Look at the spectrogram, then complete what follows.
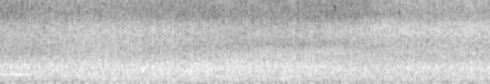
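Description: Steady rushing hiss of forest background noise, like flowing water, even throughout.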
